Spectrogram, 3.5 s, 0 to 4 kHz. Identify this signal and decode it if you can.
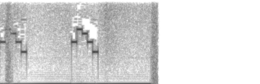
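Five-tone selective call (ZVEI), heard as quick runs of five tones, tones of about 70 ms. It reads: 88085
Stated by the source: ZVEI five-tone selective call 88747 received on SDR.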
